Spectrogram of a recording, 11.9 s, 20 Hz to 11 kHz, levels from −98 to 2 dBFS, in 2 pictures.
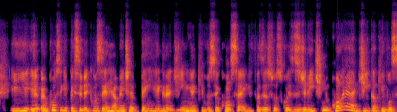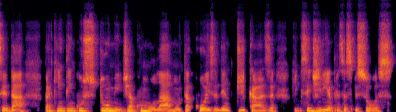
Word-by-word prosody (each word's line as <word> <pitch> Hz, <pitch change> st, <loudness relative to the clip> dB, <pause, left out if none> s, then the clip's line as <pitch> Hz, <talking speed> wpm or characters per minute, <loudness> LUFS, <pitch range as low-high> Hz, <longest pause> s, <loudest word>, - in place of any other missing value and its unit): E 185 Hz, +3 st, +1 dB
e -, -, +3 dB
eu 175 Hz, 0 st, +3 dB
consegui 230 Hz, +1 st, +1 dB
perceber 175 Hz, -8 st, +1 dB
que -, -, -12 dB
você 190 Hz, +1 st, +1 dB
realmente 170 Hz, 0 st, +2 dB
é -, -, +2 dB
bem 170 Hz, +4 st, -1 dB
regradinha, 165 Hz, -2 st, 0 dB
que 160 Hz, -, -8 dB
você 150 Hz, 0 st, 0 dB
consegue 145 Hz, +1 st, 0 dB
fazer 150 Hz, -1 st, 0 dB
as 145 Hz, -, 0 dB
suas 145 Hz, 0 st, -3 dB
coisas 140 Hz, -1 st, -1 dB
direitinho, 150 Hz, -4 st, +1 dB
qual 205 Hz, -, +1 dB
é 300 Hz, -, -2 dB
a 235 Hz, -, +3 dB
dica 180 Hz, +2 st, -1 dB
que 170 Hz, -2 st, -1 dB
você 150 Hz, -2 st, +1 dB
dá 125 Hz, +6 st, 0 dB, 0.3 s
pra 170 Hz, -, -2 dB
quem 175 Hz, +2 st, -2 dB
tem 185 Hz, 0 st, 0 dB
costume 175 Hz, -4 st, +2 dB
de 140 Hz, +3 st, 0 dB
acumular 150 Hz, -2 st, +1 dB
muita 145 Hz, -1 st, -4 dB
coisa 140 Hz, -2 st, -1 dB
dentro 125 Hz, -1 st, -2 dB
de 125 Hz, -1 st, -1 dB
casa? 105 Hz, -2 st, -2 dB
O -, -, -11 dB, 0.2 s
que 190 Hz, -, -10 dB
que 195 Hz, -, -9 dB
você 210 Hz, -, +1 dB
diria 150 Hz, -5 st, +2 dB
pra -, -, -8 dB
essas 135 Hz, +3 st, -3 dB
pessoas? 100 Hz, -8 st, +1 dB
150 Hz, 225 wpm, -22 LUFS, 140-175 Hz, 0.3 s, e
